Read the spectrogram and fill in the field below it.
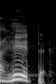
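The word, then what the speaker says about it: hate: अब देखिए याद रखना दोस्तों कि दो कंसोनेंट के बीच में ए आएगा तो उसका उच्चारण ऐ के रूप में करते हैं। ये तो सभी को पता है। लेकिन क्या आपको पता है दोस्तों कि अंतिम में इ जब भी दिखेगा तो इसका उच्चारण एक के लिए के रूप में करेंगे। हो जाएगा हेट।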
